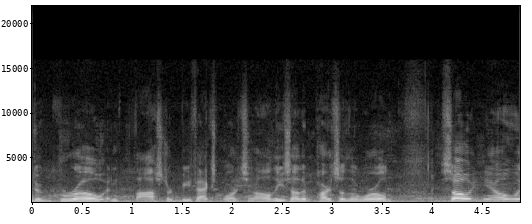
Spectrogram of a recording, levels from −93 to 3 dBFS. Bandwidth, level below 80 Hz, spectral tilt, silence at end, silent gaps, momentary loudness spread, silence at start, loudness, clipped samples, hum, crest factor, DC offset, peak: 12.5 kHz; -56 dBFS; -7 dB/octave; 0 s; none; 11 LU; 0 s; -22 LUFS; under 0.1%; none; 18 dB; under 0.1%; -4 dBFS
